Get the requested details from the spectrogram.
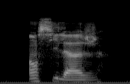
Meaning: ensilage
- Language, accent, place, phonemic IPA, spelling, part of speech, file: French, France, Lyon, /ɑ̃.si.laʒ/, ensilage, noun, LL-Q150 (fra)-ensilage.wav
